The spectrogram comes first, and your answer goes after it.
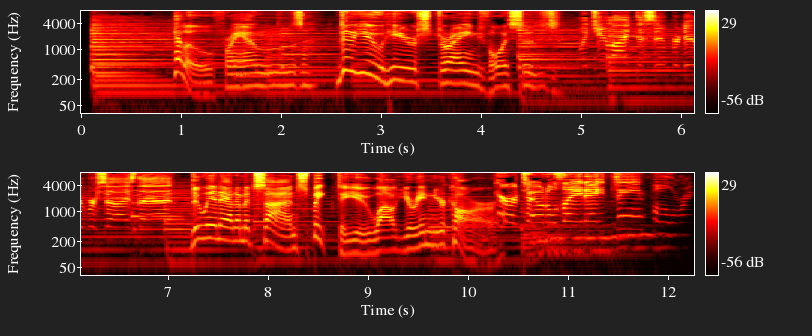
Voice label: preachers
